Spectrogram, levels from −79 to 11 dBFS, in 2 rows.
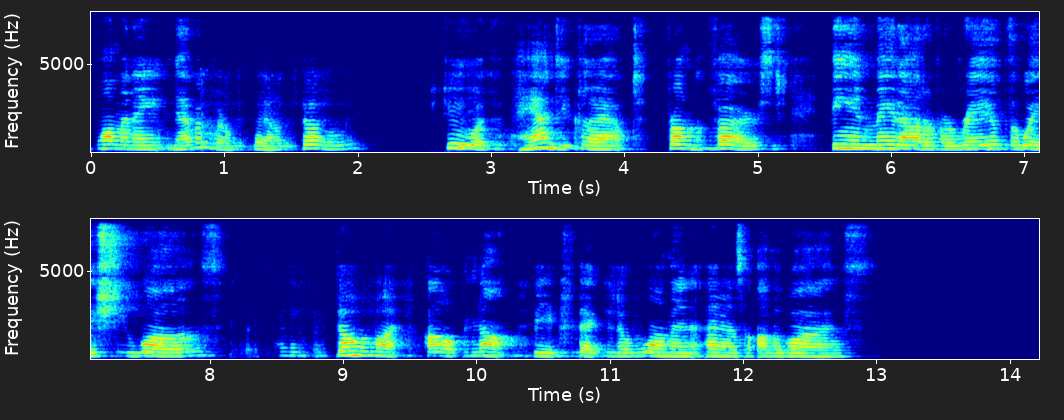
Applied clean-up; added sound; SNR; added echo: neural mask model DeepFilterNet 3.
